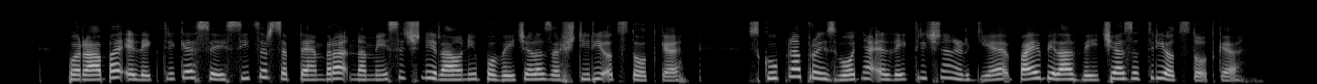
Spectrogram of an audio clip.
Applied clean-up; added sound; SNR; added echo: none; none; none; none.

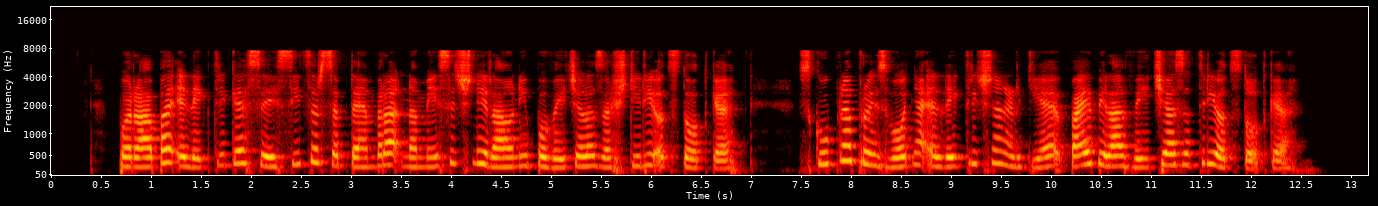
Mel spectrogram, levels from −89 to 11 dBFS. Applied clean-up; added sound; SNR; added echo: none; none; none; reverberation time 0.2 s.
